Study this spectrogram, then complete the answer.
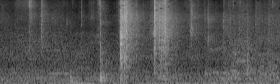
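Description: Plastic wrapping crinkles and snaps as it is torn open.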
